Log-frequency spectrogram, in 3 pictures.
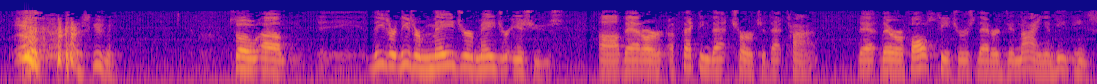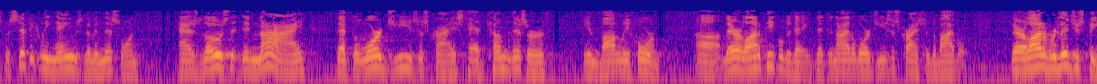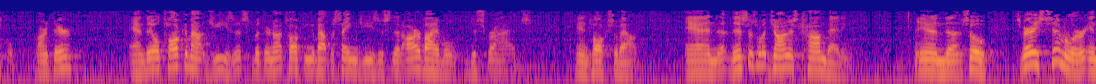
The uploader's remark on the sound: Ketha Heights Baptist Church ~ Live Broadcast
